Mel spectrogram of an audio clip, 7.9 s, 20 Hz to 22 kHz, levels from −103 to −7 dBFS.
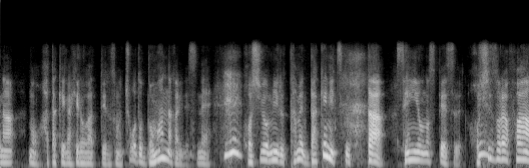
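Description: Throughout, low-rate Opus voice compression in SILK mode, consistent with 12 kbps, removes everything above 8.7 kHz and coarsens the excitation, leaving speech muffled, hoarse and slightly robotic.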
